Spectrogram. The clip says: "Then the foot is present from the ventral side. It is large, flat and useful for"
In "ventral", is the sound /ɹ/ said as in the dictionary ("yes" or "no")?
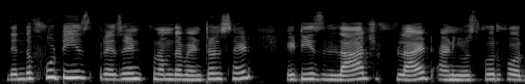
no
